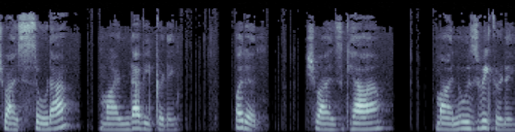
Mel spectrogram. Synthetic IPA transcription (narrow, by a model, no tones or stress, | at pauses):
ɕʋassoɽa | maɳɖaʋikɽe | pəɾət̪ | ɕʋasɡʱja | manud͡zʋikɽe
